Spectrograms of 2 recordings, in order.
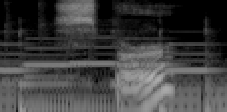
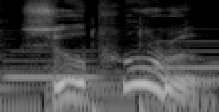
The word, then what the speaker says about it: Soooo: Spur? No, 3 syllables. Soooo.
